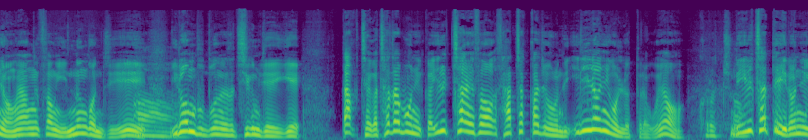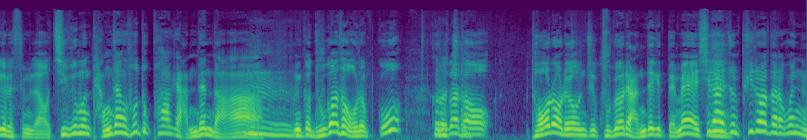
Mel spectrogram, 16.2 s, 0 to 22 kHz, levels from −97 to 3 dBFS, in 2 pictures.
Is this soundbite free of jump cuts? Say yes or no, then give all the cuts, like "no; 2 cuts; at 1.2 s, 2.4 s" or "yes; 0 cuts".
yes; 0 cuts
